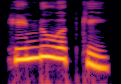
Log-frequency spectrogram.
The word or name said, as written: ಹಿಂಡುವಕ್ಕಿ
